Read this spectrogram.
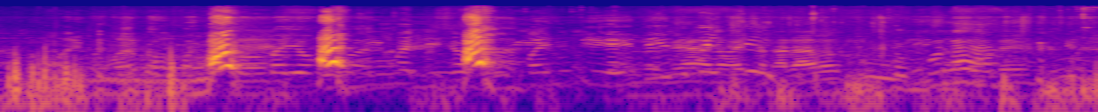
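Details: Belgian Malinois female barking at her reflection, three short loud barks spaced about half a second apart, surrounded by a man's voice speaking Tagalog and indoor background noise.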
